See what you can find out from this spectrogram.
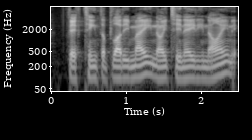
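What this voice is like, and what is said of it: Put-on Australian accent. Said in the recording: “just kind of slides into an Australian accent ... is he talking in an Australian accent?”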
